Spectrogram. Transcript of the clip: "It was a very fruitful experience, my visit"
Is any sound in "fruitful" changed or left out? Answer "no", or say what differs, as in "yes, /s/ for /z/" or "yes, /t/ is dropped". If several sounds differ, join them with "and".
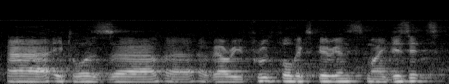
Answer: no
